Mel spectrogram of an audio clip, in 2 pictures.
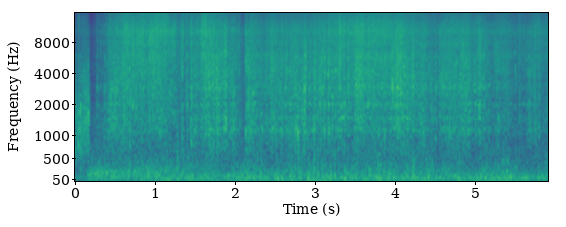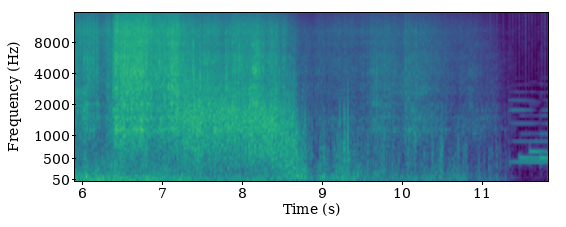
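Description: Loud wind rumble on the microphone of a kite skier's action camera, mixed with the hiss of skis sliding over wind-crusted snow. The noise eases off about nine seconds in, and soft piano music begins at the very end.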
